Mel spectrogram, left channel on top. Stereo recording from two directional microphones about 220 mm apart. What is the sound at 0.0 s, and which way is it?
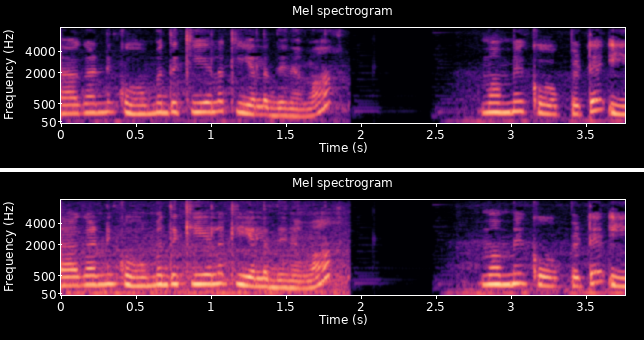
Speech, 25° left (ahead or behind).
